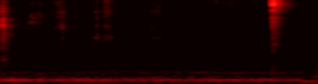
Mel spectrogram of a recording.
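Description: A few faint plastic ticks, then one sharp click near the end as an ignition coil pack's electrical connector is pushed on and snaps into place.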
